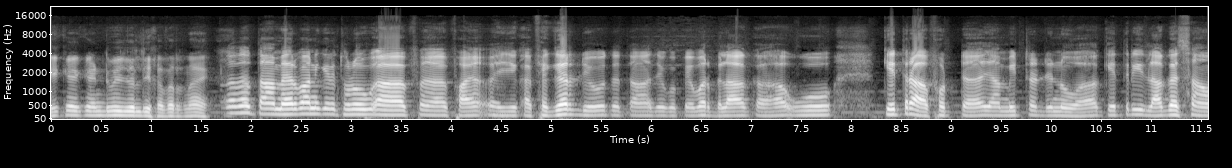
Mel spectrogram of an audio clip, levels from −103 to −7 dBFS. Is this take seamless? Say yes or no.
no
